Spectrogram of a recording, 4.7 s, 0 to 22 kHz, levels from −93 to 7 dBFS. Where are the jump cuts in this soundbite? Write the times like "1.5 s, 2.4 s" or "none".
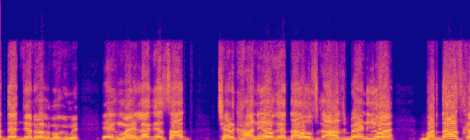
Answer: none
